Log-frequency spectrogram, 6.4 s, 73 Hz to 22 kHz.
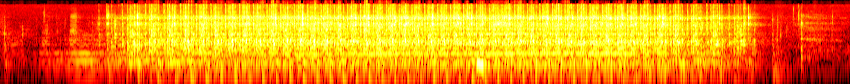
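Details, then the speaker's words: Fully restored Singer 301A rotary sewing machine, powerful motor, test-stitching a long stitch at medium speed: even quick stitching clatter about three beats a second, smooth start and stop; normal running. "And that was sort of a medium speed. I'm going to show you sort of the range of speed that you can get with this particular machine."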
